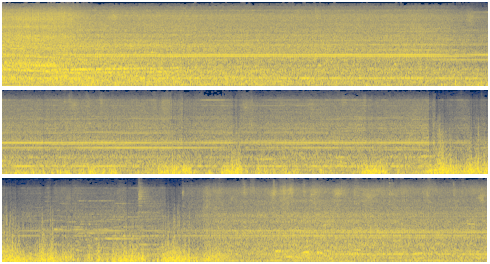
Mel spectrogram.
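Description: An electric train hums steadily.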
